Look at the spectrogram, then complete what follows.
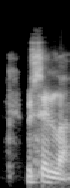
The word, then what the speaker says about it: Müsellah: Arkadaşlar bu kelimenin kalıbını söyleyeyim. O kalıba göre siz okuyun. Mufaal. Mufaal kalıbında okursanız kelimeyi doğru telaffuz etmiş olursunuz. Mufaal. Silahlı manasına bakalım kimler doğru okudu arkadaşlar. İkinci kelime. Müsellah.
